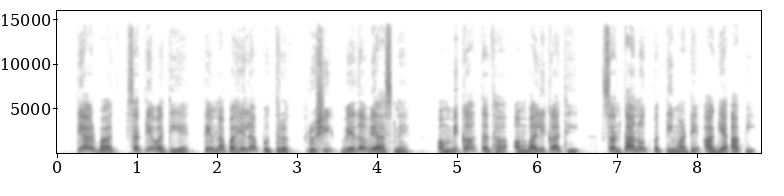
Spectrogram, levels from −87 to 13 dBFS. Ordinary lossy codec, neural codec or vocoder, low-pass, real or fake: MP3, 96 kbps; none; 14.4 kHz; real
